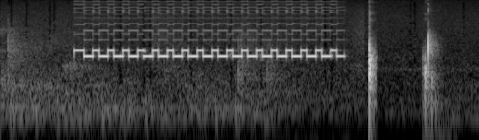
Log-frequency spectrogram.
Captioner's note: phone ringing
